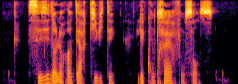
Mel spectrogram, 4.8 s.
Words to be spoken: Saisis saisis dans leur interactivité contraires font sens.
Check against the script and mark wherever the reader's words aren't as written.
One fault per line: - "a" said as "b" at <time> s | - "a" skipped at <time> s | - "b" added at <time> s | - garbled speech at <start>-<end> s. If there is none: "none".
- "saisis" skipped at 1.0 s
- "les" added at 2.7 s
